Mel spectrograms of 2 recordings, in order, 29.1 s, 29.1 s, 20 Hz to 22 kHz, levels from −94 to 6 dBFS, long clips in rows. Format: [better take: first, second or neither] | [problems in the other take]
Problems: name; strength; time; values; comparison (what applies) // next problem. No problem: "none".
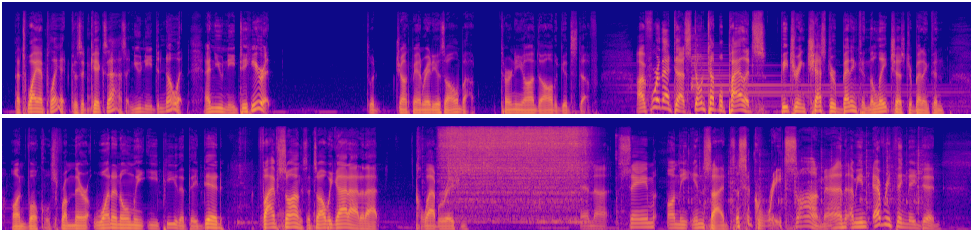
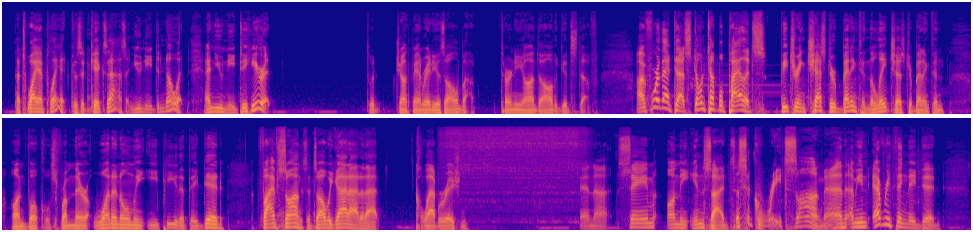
second | household noises; loud; from 10 s on; 5 dB below the speech; faint in the second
